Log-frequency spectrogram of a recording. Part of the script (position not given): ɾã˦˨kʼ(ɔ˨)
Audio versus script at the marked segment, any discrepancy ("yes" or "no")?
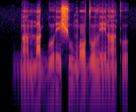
yes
